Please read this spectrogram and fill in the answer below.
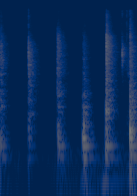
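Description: Wooden draughts pieces knocking on a wooden board as they are moved and taken off during an exchange: several short, sharp clicks in quick succession with short gaps between.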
